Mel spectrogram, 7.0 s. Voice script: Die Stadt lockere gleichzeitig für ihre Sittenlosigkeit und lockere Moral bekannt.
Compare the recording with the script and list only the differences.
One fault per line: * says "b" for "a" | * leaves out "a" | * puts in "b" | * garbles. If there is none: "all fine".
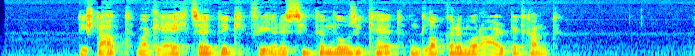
* says "war" for "lockere"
